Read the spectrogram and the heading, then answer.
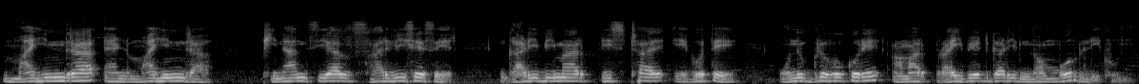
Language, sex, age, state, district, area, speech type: Bengali, male, 60+, West Bengal, North 24 Parganas, urban, read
